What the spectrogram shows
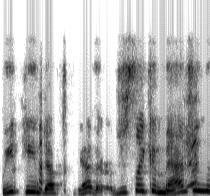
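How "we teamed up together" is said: put-on deep, businesslike female executive voice. Retelling a man's pitch in an Elizabeth Holmes voice. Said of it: "like true Elizabeth Holmes style".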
